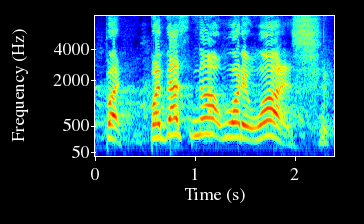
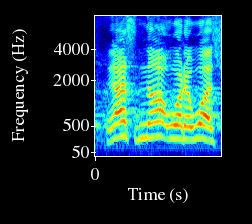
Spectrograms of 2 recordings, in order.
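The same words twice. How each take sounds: First: Slow, loud insistence over laughter; emphatic, half-laughing objection; loud protest. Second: Said in the usual way. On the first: Real, not acted. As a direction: shout the correction, drawing it out. Emphatic denial over audience laughter.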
